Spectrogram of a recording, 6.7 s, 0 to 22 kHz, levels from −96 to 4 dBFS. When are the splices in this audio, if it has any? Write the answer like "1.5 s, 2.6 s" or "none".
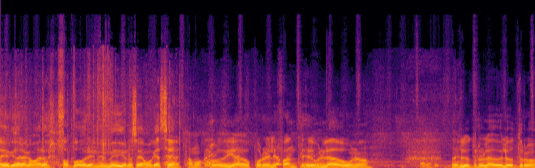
2.3 s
